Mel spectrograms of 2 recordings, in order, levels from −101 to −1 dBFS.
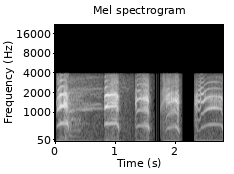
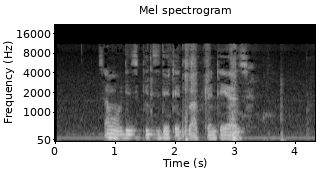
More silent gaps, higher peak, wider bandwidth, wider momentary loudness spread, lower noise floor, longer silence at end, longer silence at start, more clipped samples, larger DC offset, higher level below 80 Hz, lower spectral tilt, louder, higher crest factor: first, 1.64-1.69 s, 2.11-2.31 s vs none; first, 0 dBFS vs -8 dBFS; second, 4 kHz vs 11.5 kHz; second, 15 LU vs 23 LU; second, -37 dBFS vs -54 dBFS; about the same, 0 s vs 0.1 s; second, 0 s vs 0.75 s; neither; first, 0.2% vs under 0.1%; second, -62 dBFS vs -46 dBFS; second, -3 dB/octave vs -6 dB/octave; first, -16 LUFS vs -28 LUFS; about the same, 18 dB vs 20 dB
